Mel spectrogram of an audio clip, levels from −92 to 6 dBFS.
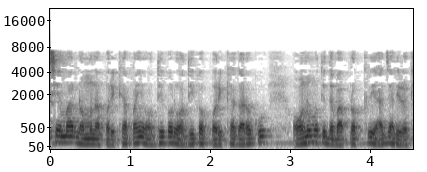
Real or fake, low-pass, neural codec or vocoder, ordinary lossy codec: real; 7.2 kHz; none; none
